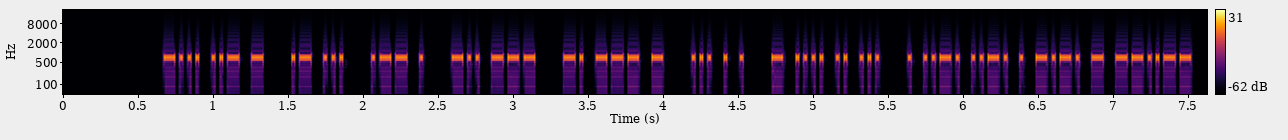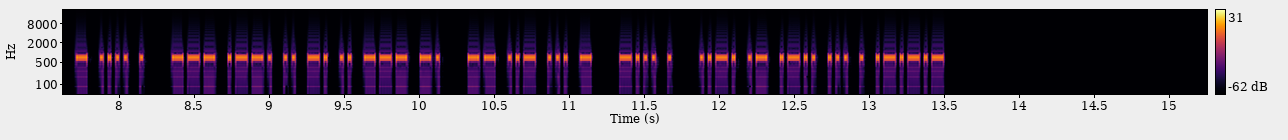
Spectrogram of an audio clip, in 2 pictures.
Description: Morse code, heard as a keyed tone, about 46 wpm, 700 Hz. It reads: BUT AS WE DO NOT SEE THIS EFFECT, THE OPINION MUST BE FALSE.
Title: Sentences from Top 1600 Words 45wpm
